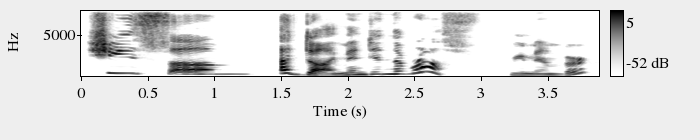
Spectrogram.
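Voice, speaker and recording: Woman playing a patient, unhurried, placating sitcom wife. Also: high voice, wildly swooping pitch, dry recording, clean studio sound, full character voice. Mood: gently wry. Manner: soothing, measured. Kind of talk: amateur radio sitcom acting.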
